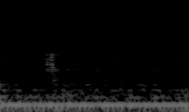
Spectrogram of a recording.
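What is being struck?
Nothing is struck.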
